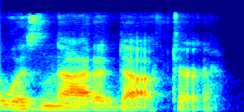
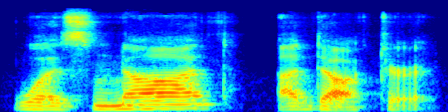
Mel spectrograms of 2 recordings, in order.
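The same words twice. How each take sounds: First: The words 'not a' run together like 'nada'. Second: The words 'not a' are said separately.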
